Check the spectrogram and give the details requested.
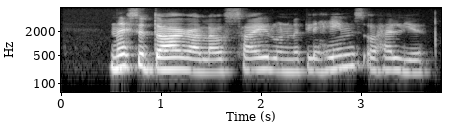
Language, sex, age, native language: Icelandic, female, 13, Spanish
